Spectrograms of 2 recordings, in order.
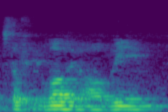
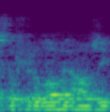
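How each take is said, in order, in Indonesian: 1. Bunyi z dibuat di antara gigi. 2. Bunyi z dibuat di belakang gigi.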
